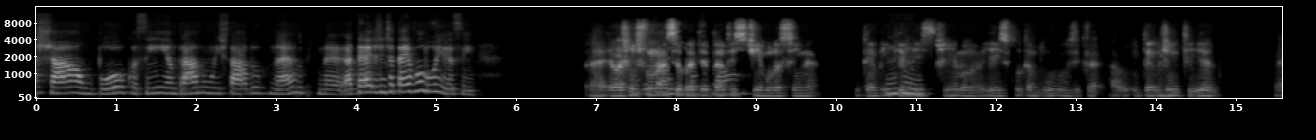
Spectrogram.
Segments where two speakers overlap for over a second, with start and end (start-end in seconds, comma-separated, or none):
7.4-8.9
